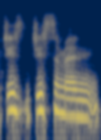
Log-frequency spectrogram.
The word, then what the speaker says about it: Jessamine: But like Jessamine, is that how you pronounce her name? Jessamine Stanley? – That's how I say it.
